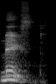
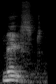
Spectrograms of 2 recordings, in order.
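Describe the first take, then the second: No difference in how they are said.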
